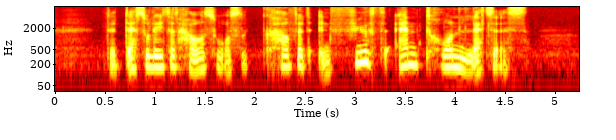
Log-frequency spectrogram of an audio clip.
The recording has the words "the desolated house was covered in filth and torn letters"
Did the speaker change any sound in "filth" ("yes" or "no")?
yes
